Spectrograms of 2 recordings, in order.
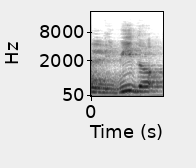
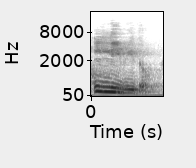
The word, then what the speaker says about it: libido: Por cierto, y como paréntesis cultural, cuando hablamos del deseo sexual, la palabra libido es llana y se escribe con B alta, es decir, se pronuncia libido y no líbido. La pronunciación esdrújula como líbido es un error por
